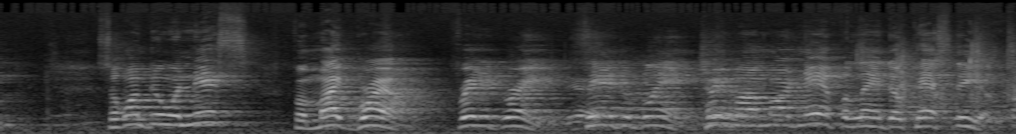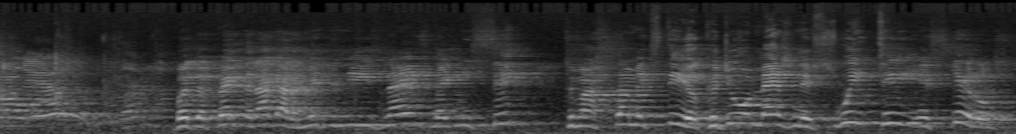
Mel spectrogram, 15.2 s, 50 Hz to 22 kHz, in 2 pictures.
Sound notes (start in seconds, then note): 8.1 audience agreeing murmers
